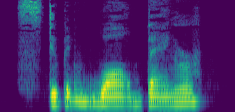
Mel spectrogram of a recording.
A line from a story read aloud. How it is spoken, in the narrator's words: I muttered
